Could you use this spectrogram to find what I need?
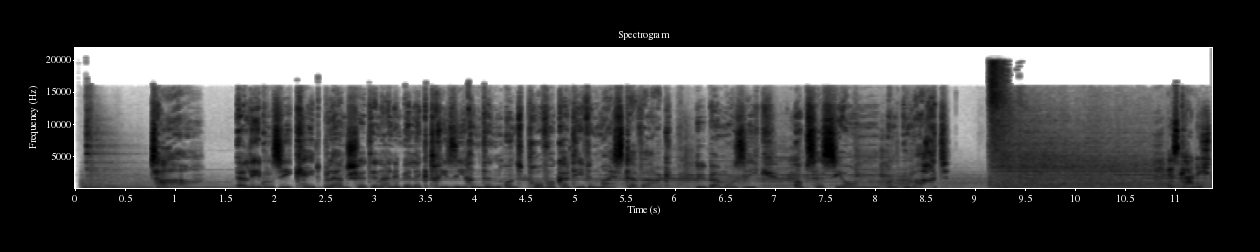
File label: OFF Trailer Funk; TÁR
